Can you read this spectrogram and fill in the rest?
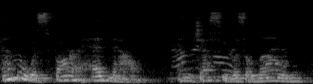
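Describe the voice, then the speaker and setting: A woman's voice: low-pitched, wildly swooping pitch, moderate pace, a crowd in the background. A woman reading a children's story aloud as a scripted narration with acted dialogue. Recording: echoey room, distant muffled voice.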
